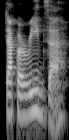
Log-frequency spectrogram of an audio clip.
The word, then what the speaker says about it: Japaridze: Japanese tarot okay yes has four syllables the accent is primarily on the third syllable and second Dairy secondarily on the last one Japanese okay yay look at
